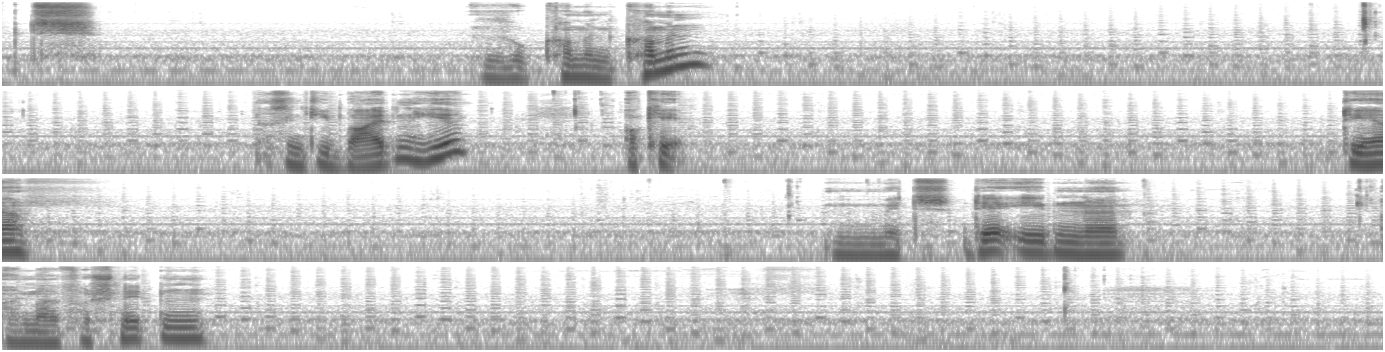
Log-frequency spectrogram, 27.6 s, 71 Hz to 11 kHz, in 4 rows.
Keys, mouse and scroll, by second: 7.8 click, 10.7 scroll down 2, 14.0-14.5 scroll down 2, 15.6 scroll up 2, 18.8 ctrl+click, 23.6 click, 26.0-26.3 scroll down 1, 27.0 click, 27.4 scroll down 1.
